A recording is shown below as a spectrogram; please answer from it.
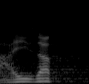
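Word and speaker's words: Isaac: 할 때 그 이삭이에요 발음이 영어로는 아이작 이렇게 하고 우리나라 사람들 이삭이라고 돼서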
